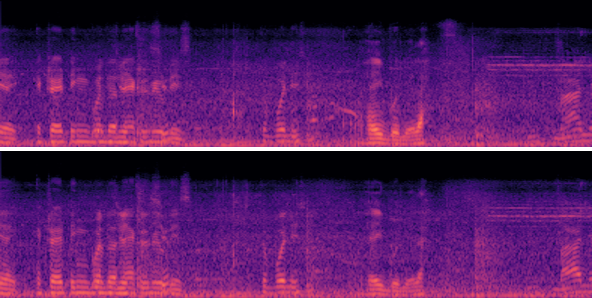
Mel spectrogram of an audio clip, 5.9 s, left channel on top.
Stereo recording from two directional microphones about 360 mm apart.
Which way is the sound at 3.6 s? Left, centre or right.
Left.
